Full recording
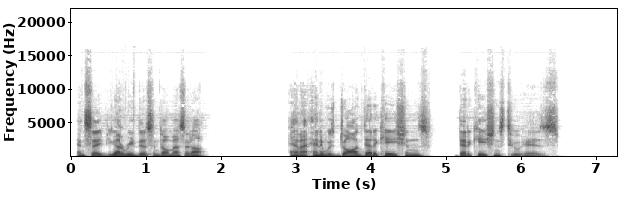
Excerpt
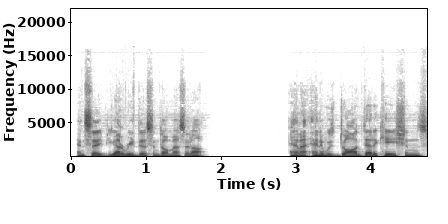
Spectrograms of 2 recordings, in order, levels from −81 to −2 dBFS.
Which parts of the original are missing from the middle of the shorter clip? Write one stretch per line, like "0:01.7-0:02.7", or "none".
none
